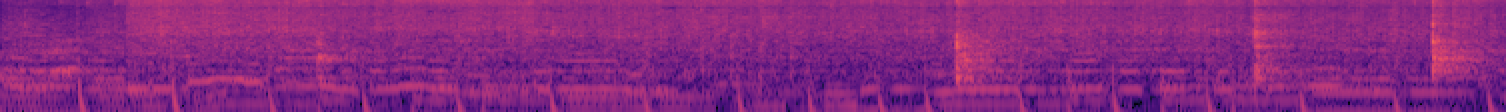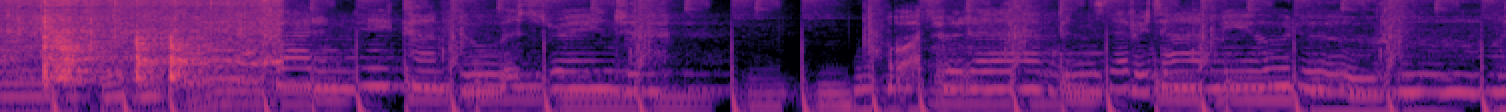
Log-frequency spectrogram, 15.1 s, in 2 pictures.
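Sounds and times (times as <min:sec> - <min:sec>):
food sizzling in oil: 0:00.0 - 0:09.0
utensil knocking against pan: 0:07.1 - 0:08.6.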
